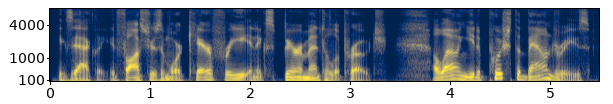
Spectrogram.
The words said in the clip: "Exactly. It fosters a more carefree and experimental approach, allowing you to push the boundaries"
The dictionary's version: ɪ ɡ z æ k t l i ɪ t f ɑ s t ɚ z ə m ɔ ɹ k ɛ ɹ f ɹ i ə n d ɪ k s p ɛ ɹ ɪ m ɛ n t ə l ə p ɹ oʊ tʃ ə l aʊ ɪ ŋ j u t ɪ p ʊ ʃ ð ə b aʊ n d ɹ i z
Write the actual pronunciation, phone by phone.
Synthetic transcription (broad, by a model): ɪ ɡ z æ k t l i ɪ t f ɑ s t ɚ z ə m ɔ ɹ k ɛ ɹ f ɹ i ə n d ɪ k s p ɛ ɹ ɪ m ɛ n t l ə p ɹ oʊ tʃ ə l aʊ ɪ ŋ j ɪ t ɪ p ʊ ʃ ð ə b aʊ n d ɹ i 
